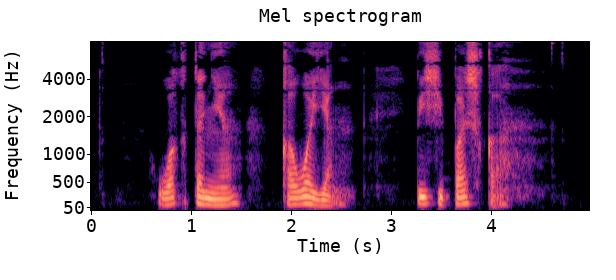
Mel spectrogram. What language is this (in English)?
Yauyos Quechua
